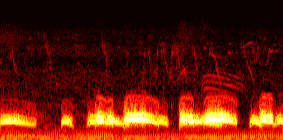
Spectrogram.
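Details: Spotted dove cooing to lure wild birds into a trap: mellow, slightly wavering coos running almost continuously, with brief gaps between notes and faint higher chirps in the background.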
